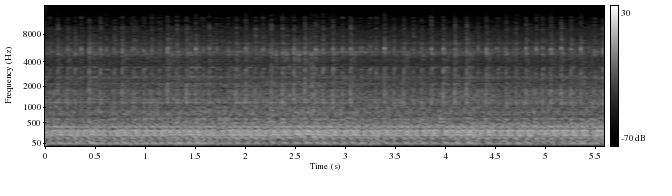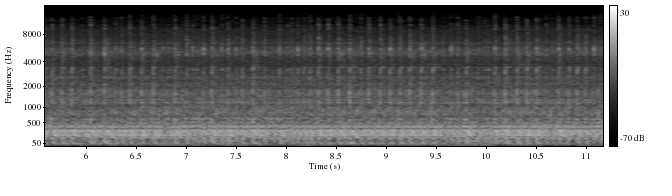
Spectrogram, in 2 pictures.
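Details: Old Husqvarna 36 two-stroke chainsaw, test run after a tune-up with new fuel line, having possibly not run in decades. It holds a steady, even buzz at high revs without stumbling or surging, running clean and healthy.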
